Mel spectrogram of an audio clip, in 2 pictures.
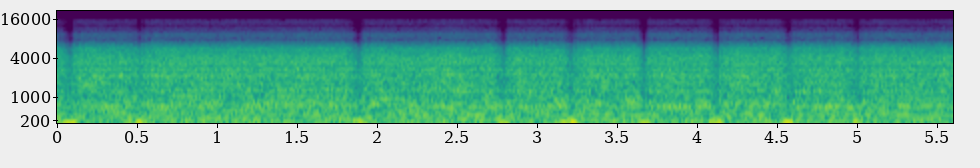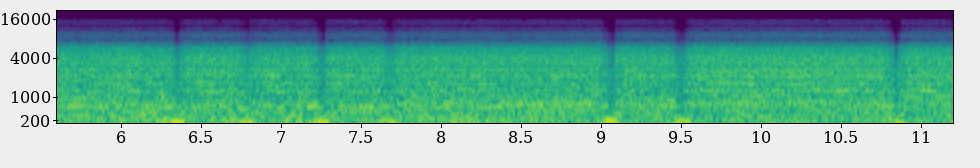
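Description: High-gain distorted electric guitar playing heavy metal rhythm riffs on its own, with repeated low chugging accents. The sound is an ESP LTD NW-44 with a Bare Knuckle Aftermath pickup through a Peavey Invective 120 tube amp head on its lead channel, with the built-in boost and noise gate on.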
